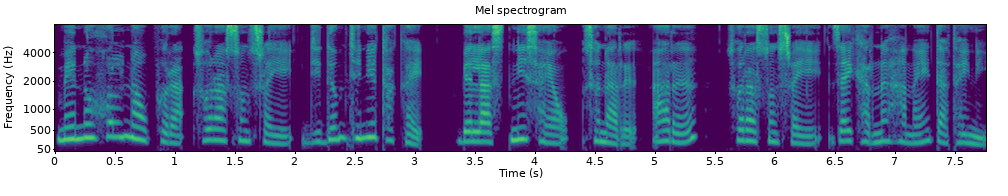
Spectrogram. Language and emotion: Bodo, neutral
